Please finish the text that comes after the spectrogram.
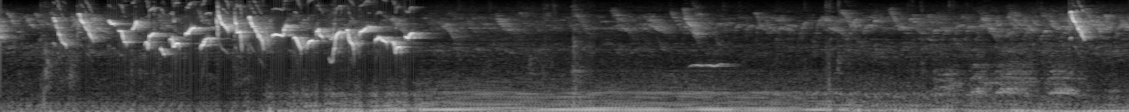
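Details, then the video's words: Bali yellow-breasted white-eye (pleci dakbal) singing cor dor style as training audio for other white-eyes. A rapid string of high warbled notes lasts about four seconds, followed by low hum, faint distant chirps and one last short note. "PLECI DAKBAL COR DOR ‼️ Cocok Buat Terapi Pleci Bahan Mu"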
